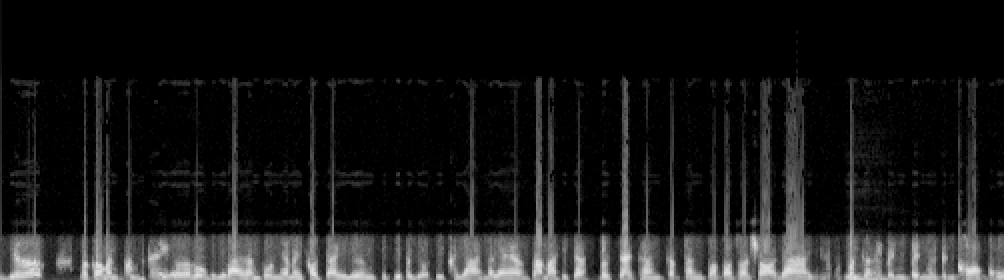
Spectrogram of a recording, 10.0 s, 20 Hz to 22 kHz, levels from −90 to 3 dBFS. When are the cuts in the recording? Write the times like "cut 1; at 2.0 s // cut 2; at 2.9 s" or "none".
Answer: cut 1; at 5.9 s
